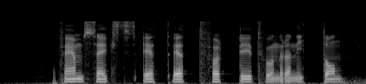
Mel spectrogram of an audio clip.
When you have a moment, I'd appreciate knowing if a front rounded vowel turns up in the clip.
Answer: yes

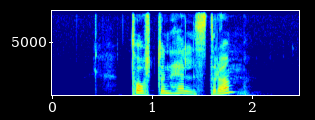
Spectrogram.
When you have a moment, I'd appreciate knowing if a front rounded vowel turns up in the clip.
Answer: yes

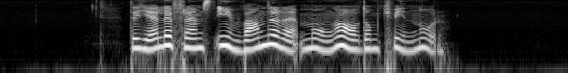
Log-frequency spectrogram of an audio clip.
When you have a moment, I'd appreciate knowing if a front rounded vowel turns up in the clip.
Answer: no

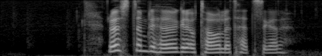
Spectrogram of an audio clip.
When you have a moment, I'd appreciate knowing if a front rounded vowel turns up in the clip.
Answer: yes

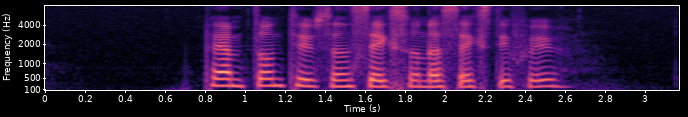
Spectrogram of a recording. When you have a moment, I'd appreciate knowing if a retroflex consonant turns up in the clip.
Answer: no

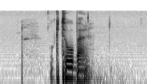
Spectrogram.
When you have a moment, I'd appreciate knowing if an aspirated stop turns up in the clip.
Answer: yes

